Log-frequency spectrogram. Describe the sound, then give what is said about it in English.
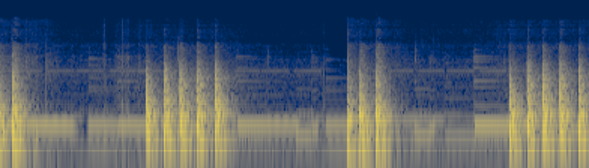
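Repeated knocking on a locked bedroom door in bursts of four or five sharp raps, with pauses between groups, loud, over a low tonal hum. “knocks on the door”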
